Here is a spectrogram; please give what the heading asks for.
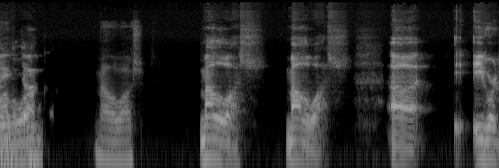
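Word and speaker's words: Maluach: impression or Jeremiah Fears uh Malish am I pronouncing that correctly? Malawash Malawash.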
